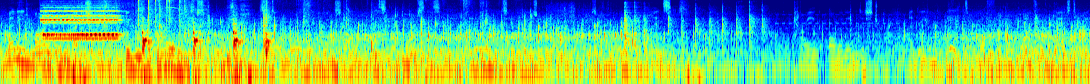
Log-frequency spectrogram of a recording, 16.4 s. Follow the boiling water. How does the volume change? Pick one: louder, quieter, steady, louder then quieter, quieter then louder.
quieter then louder.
